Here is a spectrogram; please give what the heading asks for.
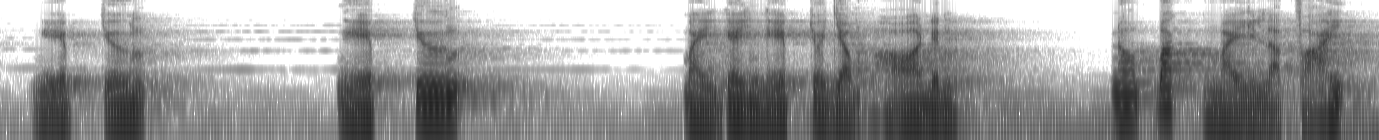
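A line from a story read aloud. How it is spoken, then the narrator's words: Hoarse voice. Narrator (Vietnamese): Thầy khàn khàn cất tiếng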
